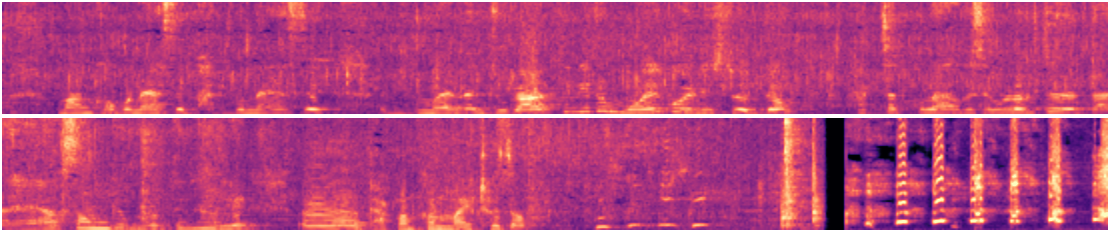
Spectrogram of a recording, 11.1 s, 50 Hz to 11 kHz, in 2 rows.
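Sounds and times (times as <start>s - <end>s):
young child laughing: 8.5s - 9.2s.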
